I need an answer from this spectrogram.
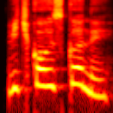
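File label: "вичкоыс кӧні", Komi, female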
